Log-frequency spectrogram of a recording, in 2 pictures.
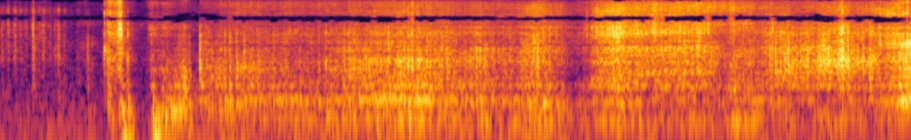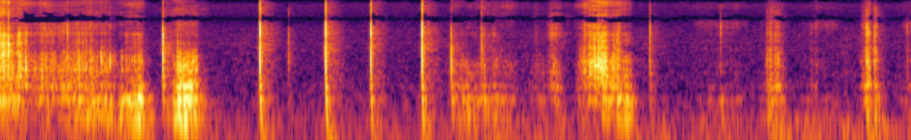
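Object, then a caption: Hardcover book with embossed faux-leather cover. Long glossy acrylic nails scratch and tap the textured, embossed faux-leather cover of a maroon hardcover book with gold lettering lying flat on a desk. Several seconds of steady, bright scraping and rustling give way to a series of sharp, dry taps with soft scratches between them, each tap dying away almost instantly.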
